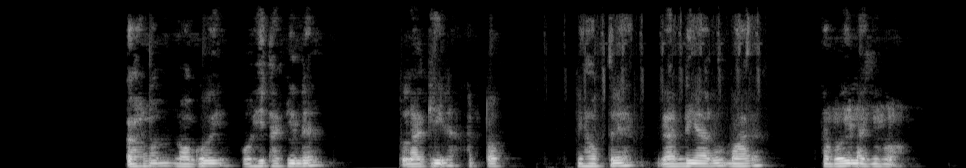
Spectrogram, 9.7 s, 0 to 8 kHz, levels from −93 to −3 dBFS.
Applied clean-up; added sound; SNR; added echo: neural mask model DeepFilterNet 3.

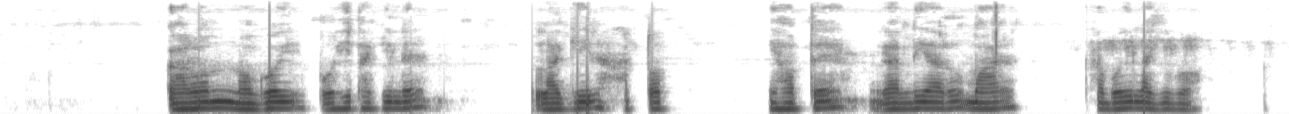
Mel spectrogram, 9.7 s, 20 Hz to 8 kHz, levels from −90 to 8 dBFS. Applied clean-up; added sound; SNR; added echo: none; none; none; none.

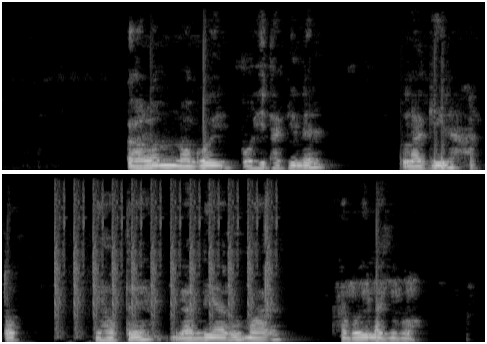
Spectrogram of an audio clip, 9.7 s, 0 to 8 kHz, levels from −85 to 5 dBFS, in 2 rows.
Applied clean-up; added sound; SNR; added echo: classical method WPE with log-MMSE.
